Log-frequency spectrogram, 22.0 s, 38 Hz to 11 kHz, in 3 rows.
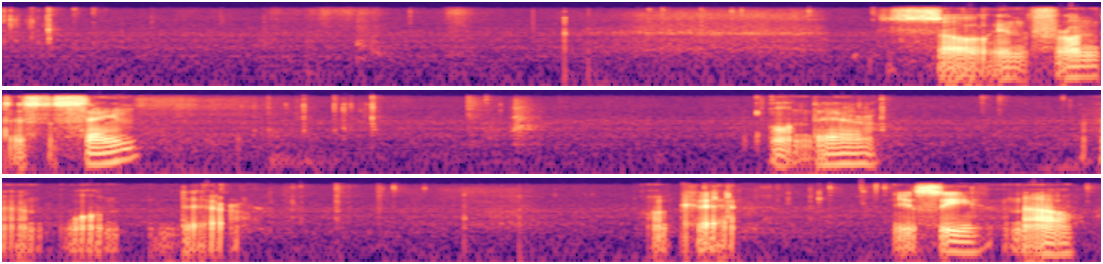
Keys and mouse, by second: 0.1 ctrl+r, 5.6 middle click, 6.8-8.1 middle drag, 9.6 ctrl+r, 13.0 ctrl+r, 17.8 middle click, 19.4 Tab, 20.6 drag.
